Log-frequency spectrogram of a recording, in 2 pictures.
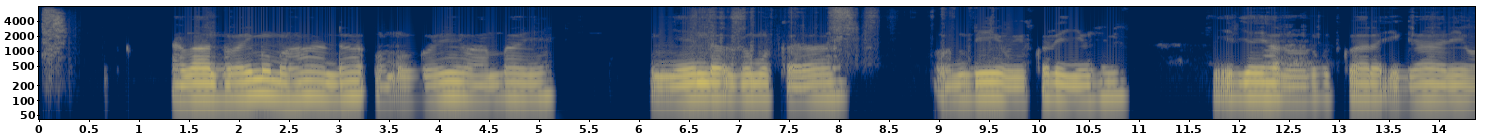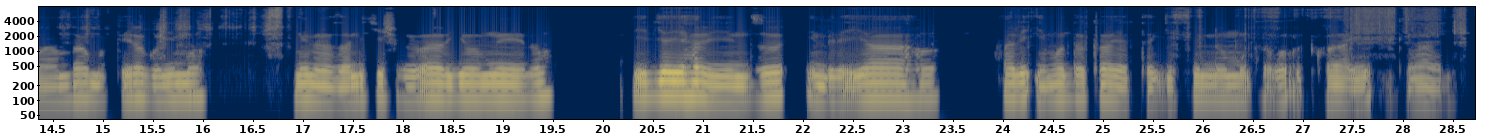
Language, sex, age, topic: Kinyarwanda, male, 25-35, finance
